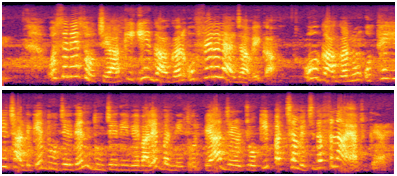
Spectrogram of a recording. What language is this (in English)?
Punjabi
